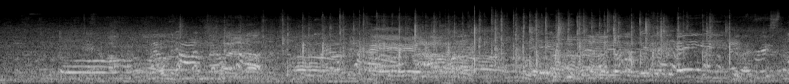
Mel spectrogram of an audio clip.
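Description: Hands clap in a group.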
